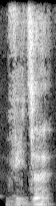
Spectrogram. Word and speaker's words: widzę: z tej Uwagi mianowicie jeżeli w wyrazie mamy na końcu Czyli w wygłosie wyrazu samogłoskę nosową ę to podczas wypowiadania takiego wyrazu ta samogłoska nosowa traci tę cechę nosowości i po prostu wymawiana musi być jako zwykłe e czyli zamiast mówić tak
